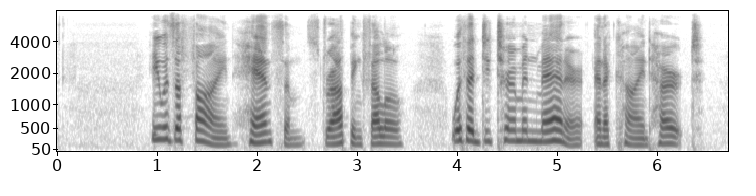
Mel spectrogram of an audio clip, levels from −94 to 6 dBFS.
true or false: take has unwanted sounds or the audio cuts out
false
